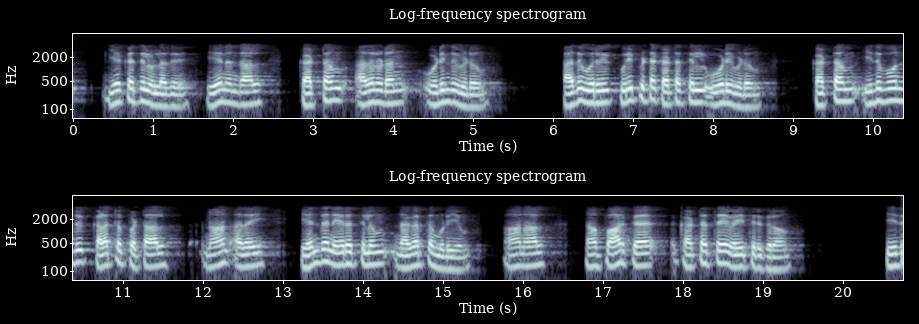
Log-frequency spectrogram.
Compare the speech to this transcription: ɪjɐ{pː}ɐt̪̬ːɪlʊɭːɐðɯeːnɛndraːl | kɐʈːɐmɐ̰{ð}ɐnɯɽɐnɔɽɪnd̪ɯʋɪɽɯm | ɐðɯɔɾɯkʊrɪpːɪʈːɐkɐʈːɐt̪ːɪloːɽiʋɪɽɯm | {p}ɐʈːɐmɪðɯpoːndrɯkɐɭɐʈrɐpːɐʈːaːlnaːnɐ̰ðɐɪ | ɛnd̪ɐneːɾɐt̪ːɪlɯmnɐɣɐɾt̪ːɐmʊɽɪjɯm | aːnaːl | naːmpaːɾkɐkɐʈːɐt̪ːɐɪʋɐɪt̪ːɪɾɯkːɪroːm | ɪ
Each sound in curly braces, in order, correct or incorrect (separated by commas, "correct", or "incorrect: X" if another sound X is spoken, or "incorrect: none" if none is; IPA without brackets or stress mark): incorrect: kː, correct, incorrect: k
